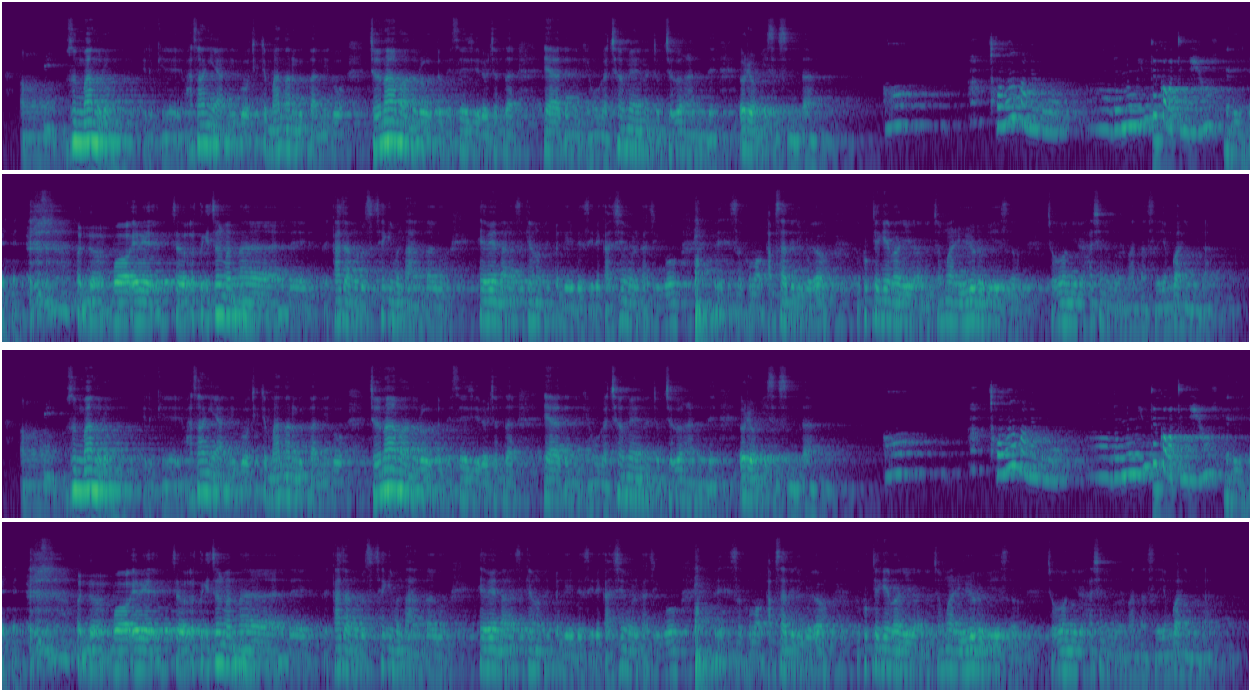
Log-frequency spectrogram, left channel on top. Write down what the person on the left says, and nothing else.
어,
음성만으로 이렇게 화상이 아니고 직접 만나는 것도 아니고 전화만으로 어떤 메시지를 전달해야 되는 경우가 처음에는 좀 적응하는데 어려움이 있었습니다.
네.
<laughs> 근데 뭐 이래 저 어떻게 젊은 날에 그 가장으로서 책임을 다한다고 해외 나가서 경험했던 거에 대해서 이래 관심을 가지고 네, 해서 고마 감사드리고요. 또 국제개발이라는
정말 인류를 위해서 좋은 일을 하시는 분을 만나서 영광입니다.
